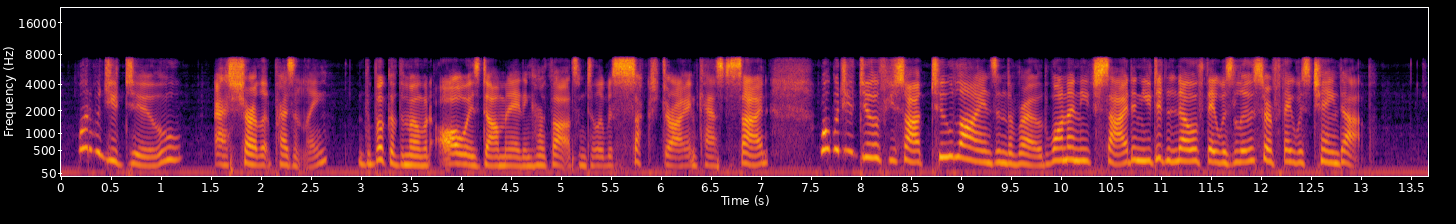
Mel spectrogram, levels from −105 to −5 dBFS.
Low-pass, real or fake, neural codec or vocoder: 7.2 kHz; fake; codec, 24 kHz, 6 kbps, HILCodec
